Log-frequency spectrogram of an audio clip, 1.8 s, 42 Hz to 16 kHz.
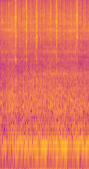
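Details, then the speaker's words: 1969 Chevrolet Chevelle SS V8: lumpy idle with a sharp hissy tick about twice a second over the rumble; a small exhaust leak heard somewhere up front. "i hear a tad bit of an exhaust leak nothing too nothing too crazy"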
